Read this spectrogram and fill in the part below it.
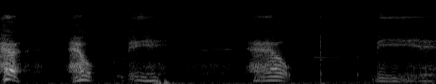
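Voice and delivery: wounded, pleading, faint and breathy whisper. Describing a woman in the scene who beckons the listeners forward: whispering. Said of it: "like whispers".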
